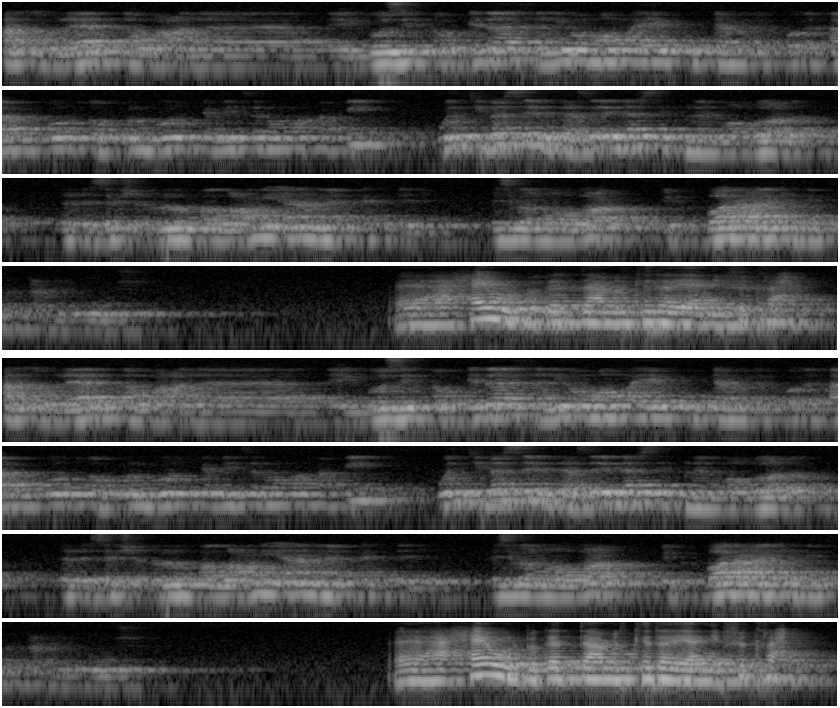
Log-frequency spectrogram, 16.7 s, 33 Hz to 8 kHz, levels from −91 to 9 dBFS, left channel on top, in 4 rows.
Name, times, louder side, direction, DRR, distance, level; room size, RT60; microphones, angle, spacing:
voice 1, 0.0-6.1 6.3-8.2 8.6-10.5 10.8-13.2 15.7-15.8, left 1 dB, 50° right, -8 dB, 1.2 m, -37 dB
voice 2, 14.5-16.5, right 3 dB, 70° right, 6 dB, 0.3 m, -30 dB
2.4 x 2.2 x 2.7 m, 1.1 s
head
